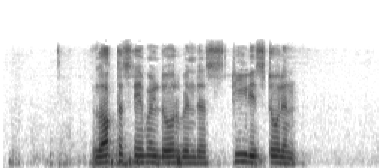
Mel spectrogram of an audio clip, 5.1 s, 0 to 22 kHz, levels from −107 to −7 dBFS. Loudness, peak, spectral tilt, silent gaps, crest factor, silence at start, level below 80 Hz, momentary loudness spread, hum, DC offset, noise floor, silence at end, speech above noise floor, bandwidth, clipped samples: -30 LUFS; -10 dBFS; -5.5 dB/octave; none; 22 dB; 1.2 s; -68 dBFS; 9 LU; none; under 0.1%; -83 dBFS; 1.1 s; 53 dB; 7.8 kHz; under 0.1%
